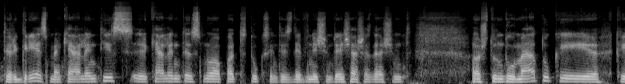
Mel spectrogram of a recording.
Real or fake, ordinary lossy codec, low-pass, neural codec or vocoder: fake; Opus, 16 kbps; 19.8 kHz; vocoder, 48 kHz, 128 mel bands, Vocos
